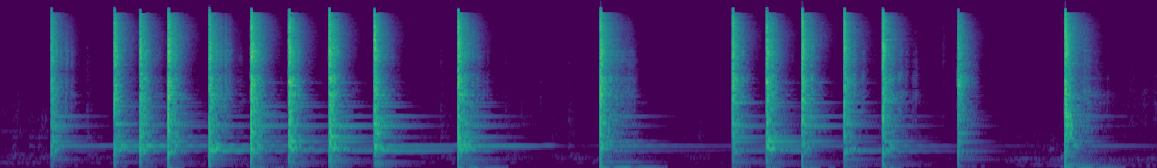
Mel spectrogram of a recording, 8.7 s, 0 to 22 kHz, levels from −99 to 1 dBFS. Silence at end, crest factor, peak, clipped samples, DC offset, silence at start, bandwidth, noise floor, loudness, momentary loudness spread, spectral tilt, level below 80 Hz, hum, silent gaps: 0.6 s; 28 dB; 0 dBFS; under 0.1%; under 0.1%; 0.4 s; 18 kHz; -82 dBFS; -24 LUFS; 10 LU; 3 dB/octave; -74 dBFS; none; none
